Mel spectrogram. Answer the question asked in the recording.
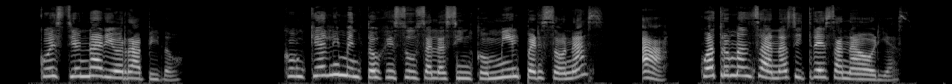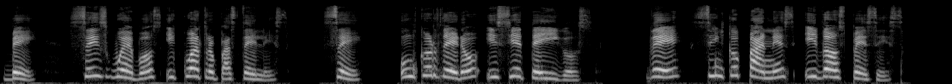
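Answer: D: Cinco panes y dos peces.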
